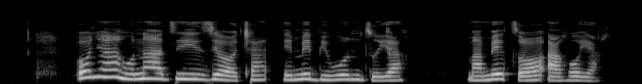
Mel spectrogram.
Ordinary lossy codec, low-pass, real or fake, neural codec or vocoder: none; none; real; none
